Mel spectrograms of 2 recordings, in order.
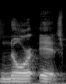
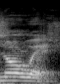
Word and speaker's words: Norwich: witch it's not norwich it's nor itch pretend the w is island nor it yeah not norwich got it got it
